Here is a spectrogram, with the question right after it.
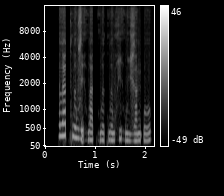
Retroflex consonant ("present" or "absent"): absent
